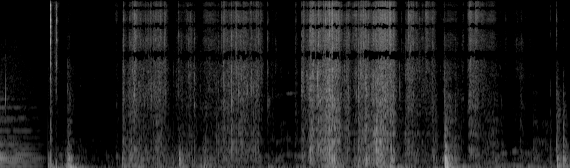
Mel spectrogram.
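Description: A black plastic mailer bag rustles and crinkles while an aroma diffuser's cardboard box is pulled out of it, in uneven bursts of handling noise. The box is set down on the desk with a thump about nine seconds in.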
